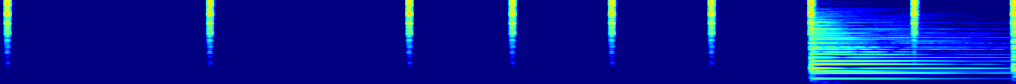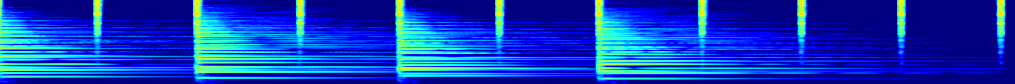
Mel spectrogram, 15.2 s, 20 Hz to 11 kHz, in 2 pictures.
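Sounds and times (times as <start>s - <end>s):
F minor chord progression: 6.1s - 15.0s.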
